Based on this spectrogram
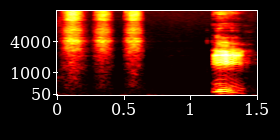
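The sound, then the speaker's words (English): A man suspiciously sniffs the air around another person: three quick sniffs in a steady rhythm, followed after a short pause by a brief voiced grunt. “Smells like you were hungry, says Ed as he sniffs the air around Riley suspiciously”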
